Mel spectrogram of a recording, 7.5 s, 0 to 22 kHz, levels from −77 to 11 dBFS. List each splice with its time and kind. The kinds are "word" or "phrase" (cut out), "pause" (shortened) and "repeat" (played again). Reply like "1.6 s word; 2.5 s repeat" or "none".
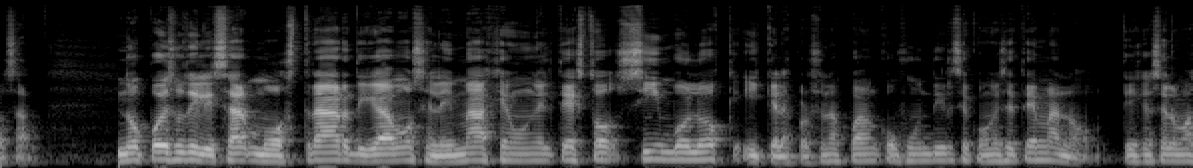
none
